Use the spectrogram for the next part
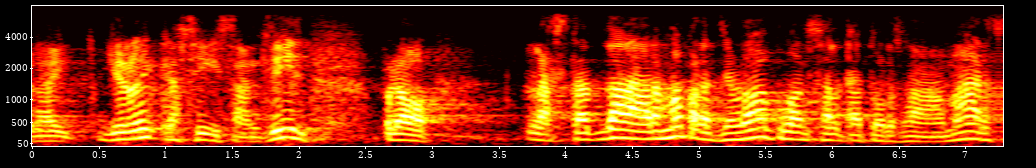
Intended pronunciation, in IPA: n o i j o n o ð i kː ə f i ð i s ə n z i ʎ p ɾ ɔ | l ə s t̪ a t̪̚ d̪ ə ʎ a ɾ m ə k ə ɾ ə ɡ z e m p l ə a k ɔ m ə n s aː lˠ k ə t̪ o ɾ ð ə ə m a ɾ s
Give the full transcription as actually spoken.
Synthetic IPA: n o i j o n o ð i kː ə s i ɣ i s ə n z i ʎ p ɾ ɔ | l ə s t̪ a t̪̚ d̪ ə l a ɾ m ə p ə ɾ ə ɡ z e m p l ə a k u m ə n s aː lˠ k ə t̪ o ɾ z ə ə m a ɾ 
